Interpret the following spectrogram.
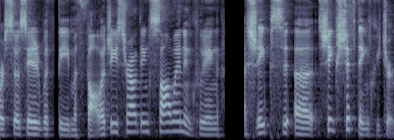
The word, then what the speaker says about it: Samhain: I almost said Samhain, but it's not Samhain, it's Samhain.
